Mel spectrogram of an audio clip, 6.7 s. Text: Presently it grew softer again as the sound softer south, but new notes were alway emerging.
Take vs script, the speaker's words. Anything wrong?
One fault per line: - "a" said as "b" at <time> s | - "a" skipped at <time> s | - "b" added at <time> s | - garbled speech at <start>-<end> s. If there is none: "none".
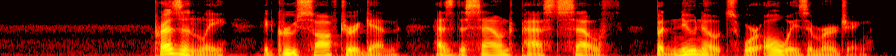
- "softer" said as "passed" at 3.9 s
- "alway" said as "always" at 5.7 s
